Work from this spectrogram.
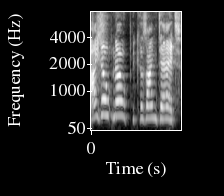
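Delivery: squeaky, high-pitched put-on bat voice. Answering as a bat that has covid: high-pitched bat voice. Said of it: "You have a high-pitched voice for most impressions".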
